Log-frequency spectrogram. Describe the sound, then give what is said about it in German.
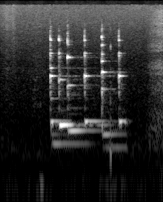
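A phone ringtone plays a short, bright electronic melody of stacked tonal notes for about a second, clear, with no voices over it. “Hast du das gehört? Ja, ähm, ich, ich würde jetzt sagen, … ruft an.”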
